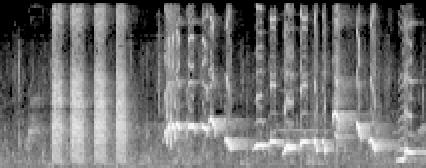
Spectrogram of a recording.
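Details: White-rumped shama song used to provoke another shama into singing its full repertoire: three harsh rasping bursts, then a quick run of varied clear whistles and sliding notes that jump between high and mid pitches, loud and close.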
